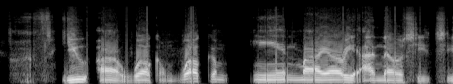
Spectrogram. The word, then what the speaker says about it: Mayari: She is the Divine Reaper, Mayari. You said it right. Yeah, I know, right? Thank you. You are welcome. Welcome in, Mayari.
